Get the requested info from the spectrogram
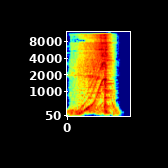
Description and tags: BS Zip 6
metallic effects using a bench vise fixed sawblade and some tools to hit, bend, manipulate.
Metal, Rub, Buzz, Grind, Zip, Scratch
